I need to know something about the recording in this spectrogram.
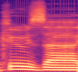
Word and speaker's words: Koo: And then last name, is it Koo or okay? Koo.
